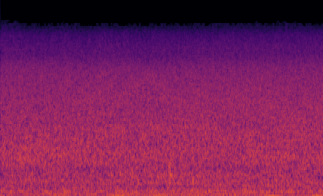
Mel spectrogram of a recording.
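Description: Constant broadband rush of flowing spring water in a forest, steady and fairly loud throughout with no pauses or voices.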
